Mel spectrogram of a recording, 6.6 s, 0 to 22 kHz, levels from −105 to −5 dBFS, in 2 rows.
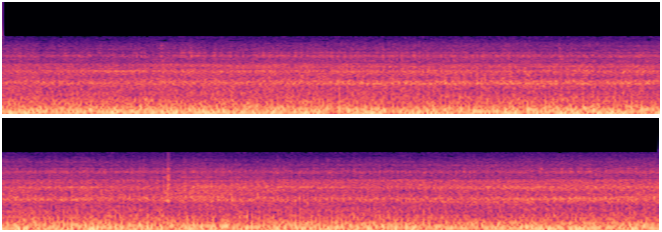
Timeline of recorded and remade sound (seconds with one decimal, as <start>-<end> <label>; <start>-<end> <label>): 0.0-1.6 recorded; 1.6-5.5 remade; 5.5-6.6 recorded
